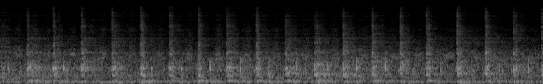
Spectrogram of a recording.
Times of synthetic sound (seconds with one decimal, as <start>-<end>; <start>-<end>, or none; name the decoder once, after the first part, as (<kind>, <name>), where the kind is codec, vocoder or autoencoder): 0.0-0.5 (autoencoder, DAC-VAE); 0.9-4.1; 4.5-5.4

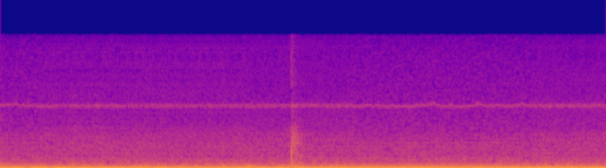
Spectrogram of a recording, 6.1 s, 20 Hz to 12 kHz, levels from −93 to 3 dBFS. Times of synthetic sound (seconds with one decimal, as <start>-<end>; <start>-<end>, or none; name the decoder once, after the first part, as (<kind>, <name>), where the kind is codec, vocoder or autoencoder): 0.4-3.5 (autoencoder, DAC-VAE); 5.3-6.1

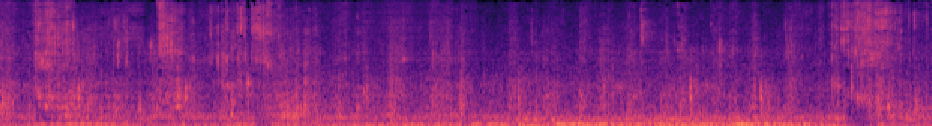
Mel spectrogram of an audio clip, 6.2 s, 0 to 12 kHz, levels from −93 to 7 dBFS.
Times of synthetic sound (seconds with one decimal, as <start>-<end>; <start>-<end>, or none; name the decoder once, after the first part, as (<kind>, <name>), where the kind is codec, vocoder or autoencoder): 2.4-3.0 (autoencoder, DAC-VAE)

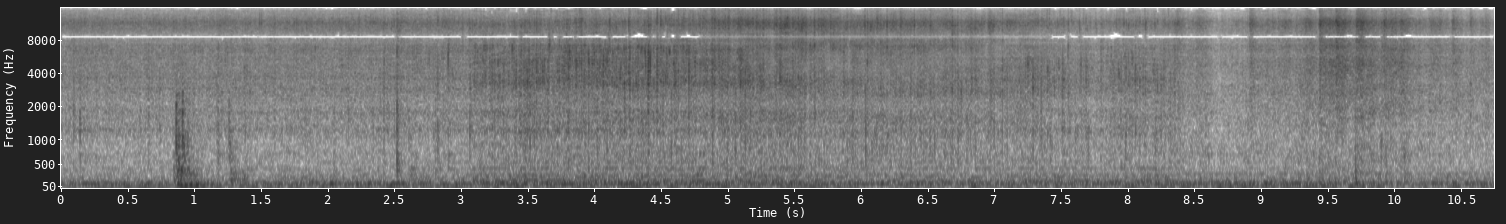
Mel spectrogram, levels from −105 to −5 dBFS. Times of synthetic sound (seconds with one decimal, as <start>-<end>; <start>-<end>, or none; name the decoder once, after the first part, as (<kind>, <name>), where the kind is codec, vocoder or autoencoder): 4.8-7.4 (autoencoder, DAC-VAE)

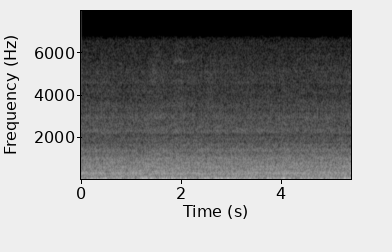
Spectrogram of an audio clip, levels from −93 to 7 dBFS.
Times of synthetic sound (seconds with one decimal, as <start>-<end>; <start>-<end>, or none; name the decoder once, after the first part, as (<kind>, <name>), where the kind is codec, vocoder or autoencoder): 1.3-1.8 (autoencoder, DAC-VAE); 2.6-3.6

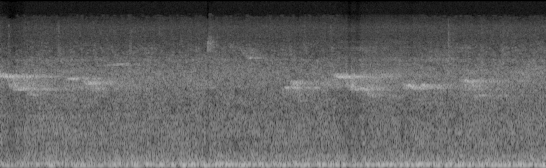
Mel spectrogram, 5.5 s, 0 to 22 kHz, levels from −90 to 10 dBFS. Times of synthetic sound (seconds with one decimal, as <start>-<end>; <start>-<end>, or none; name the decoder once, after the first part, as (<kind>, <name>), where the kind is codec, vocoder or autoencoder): 3.4-4.2 (autoencoder, DAC-VAE)

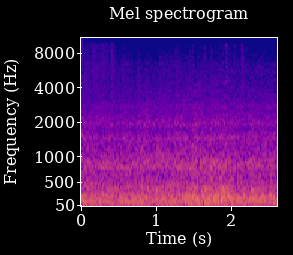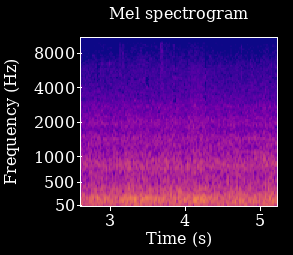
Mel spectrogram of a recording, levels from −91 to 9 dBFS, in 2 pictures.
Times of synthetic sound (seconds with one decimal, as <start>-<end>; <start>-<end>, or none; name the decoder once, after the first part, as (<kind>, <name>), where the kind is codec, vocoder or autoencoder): 0.0-1.3 (autoencoder, DAC-VAE)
